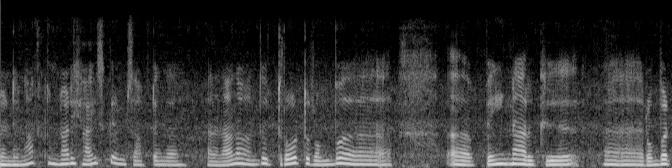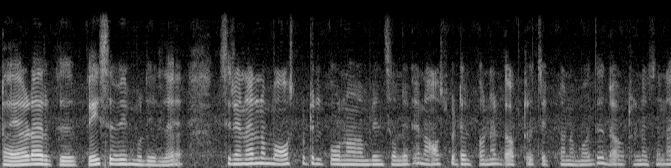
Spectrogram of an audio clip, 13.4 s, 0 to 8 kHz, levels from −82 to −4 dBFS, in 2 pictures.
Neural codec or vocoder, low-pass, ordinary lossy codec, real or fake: vocoder, 22.05 kHz, 80 mel bands, Vocos; 7.2 kHz; none; fake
